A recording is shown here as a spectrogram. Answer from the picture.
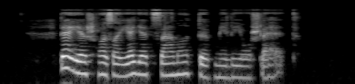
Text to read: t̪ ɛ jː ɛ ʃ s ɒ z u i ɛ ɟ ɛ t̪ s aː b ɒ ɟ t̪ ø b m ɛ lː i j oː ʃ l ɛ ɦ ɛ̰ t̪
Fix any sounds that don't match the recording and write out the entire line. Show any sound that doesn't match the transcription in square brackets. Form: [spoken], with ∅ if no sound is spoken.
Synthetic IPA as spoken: t̪ ɛ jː ɛ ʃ [h] ɒ z [ɒ] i ɛ ɟ ɛ t̪ s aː [m] ɒ [∅] t̪ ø b m [i] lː i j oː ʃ l ɛ ɦ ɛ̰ t̪

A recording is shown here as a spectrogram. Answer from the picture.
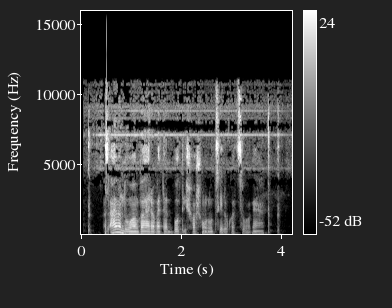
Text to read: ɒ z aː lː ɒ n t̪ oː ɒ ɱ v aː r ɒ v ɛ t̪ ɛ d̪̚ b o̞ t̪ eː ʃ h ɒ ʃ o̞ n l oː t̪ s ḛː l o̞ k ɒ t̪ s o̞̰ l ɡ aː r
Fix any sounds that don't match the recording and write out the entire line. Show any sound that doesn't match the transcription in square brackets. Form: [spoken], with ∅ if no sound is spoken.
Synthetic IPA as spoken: ɒ z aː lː ɒ n [d̪] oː ɒ ɱ v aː r ɒ v ɛ t̪ ɛ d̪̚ b o̞ t̪ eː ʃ h ɒ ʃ o̞ n l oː t̪ s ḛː l o̞ k ɒ t̪ s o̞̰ l ɡ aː [l]

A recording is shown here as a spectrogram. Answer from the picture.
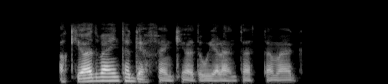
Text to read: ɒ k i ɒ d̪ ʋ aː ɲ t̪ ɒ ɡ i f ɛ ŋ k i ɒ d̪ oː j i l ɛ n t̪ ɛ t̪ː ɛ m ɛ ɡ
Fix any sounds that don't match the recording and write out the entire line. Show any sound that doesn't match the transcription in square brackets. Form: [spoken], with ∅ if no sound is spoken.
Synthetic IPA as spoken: ɒ k i ɒ d̪ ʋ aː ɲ t̪ ɒ ɡ [ɛ] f ɛ ŋ k i ɒ d̪ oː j [ɛ] l ɛ n t̪ ɛ t̪ː ɛ m ɛ ɡ

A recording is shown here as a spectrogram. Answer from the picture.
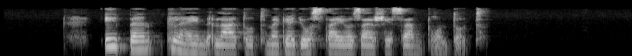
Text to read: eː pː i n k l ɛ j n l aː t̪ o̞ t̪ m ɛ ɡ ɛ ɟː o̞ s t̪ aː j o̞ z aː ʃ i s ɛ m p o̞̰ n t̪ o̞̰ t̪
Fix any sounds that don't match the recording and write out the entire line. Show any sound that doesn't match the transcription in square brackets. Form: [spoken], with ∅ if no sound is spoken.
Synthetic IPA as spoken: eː pː [ɛ] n k l ɛ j n l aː t̪ o̞ t̪ m ɛ ɡ ɛ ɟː o̞ s t̪ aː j o̞ z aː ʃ i s ɛ m p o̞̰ n t̪ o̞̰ t̪

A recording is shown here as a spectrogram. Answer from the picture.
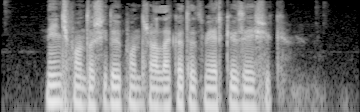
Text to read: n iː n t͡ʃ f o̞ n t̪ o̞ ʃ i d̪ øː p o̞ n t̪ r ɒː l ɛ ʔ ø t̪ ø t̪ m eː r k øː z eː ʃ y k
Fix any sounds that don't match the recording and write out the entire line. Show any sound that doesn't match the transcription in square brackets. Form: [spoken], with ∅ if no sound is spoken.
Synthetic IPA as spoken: n [i] n t͡ʃ f o̞ n t̪ o̞ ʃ i d̪ øː p o̞ n t̪ r ɒː l ɛ [k] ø t̪ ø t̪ m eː r k øː z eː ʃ y k

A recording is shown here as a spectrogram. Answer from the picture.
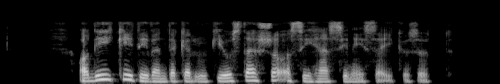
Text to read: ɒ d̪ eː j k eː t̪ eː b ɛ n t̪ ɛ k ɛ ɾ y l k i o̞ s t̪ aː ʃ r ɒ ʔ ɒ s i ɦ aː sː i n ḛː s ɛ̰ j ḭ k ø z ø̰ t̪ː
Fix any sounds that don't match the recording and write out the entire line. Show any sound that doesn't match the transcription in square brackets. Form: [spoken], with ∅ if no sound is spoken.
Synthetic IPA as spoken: ɒ d̪ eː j k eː t̪ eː [v] ɛ n t̪ ɛ k ɛ ɾ y l k i o̞ s t̪ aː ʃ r ɒ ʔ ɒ s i ɦ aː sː i n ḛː s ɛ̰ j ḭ k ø z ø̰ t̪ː

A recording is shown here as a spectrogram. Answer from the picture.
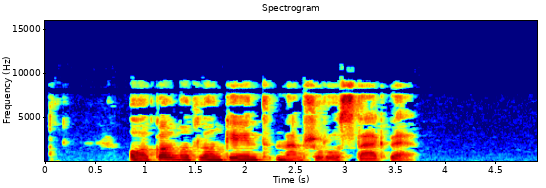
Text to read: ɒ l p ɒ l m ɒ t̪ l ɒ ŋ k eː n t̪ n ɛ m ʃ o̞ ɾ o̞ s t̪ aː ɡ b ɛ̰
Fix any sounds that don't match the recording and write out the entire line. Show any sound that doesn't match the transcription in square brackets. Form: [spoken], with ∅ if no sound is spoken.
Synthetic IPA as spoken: ɒ l [k] ɒ l m ɒ t̪ l ɒ ŋ k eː n t̪ n ɛ m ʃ o̞ ɾ o̞ s t̪ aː ɡ b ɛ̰

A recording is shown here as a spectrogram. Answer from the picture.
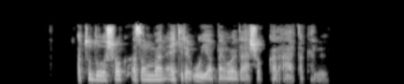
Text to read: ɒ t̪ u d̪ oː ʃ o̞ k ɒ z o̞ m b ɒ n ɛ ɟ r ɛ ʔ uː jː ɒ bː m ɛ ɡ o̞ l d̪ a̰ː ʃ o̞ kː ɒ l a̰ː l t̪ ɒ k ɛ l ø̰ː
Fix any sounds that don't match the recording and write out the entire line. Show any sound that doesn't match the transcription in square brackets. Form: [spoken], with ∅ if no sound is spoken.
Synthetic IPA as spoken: ɒ t̪ u d̪ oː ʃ o̞ k ɒ z o̞ m b ɒ n ɛ ɟ r ɛ ʔ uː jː ɒ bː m ɛ ɡ o̞ l d̪ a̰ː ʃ o̞ kː ɒ l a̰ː l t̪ ɒ k ɛ l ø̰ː

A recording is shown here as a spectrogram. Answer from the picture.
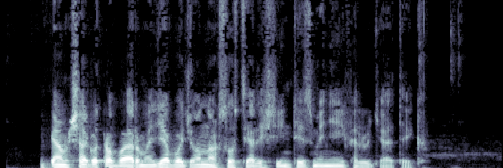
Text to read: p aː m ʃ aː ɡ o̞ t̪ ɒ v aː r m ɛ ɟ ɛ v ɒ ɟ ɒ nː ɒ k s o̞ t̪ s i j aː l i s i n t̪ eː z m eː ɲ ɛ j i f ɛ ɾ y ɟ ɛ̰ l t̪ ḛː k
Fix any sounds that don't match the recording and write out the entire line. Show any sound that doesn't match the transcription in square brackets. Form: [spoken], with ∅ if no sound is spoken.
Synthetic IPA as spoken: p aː m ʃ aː ɡ o̞ t̪ ɒ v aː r m ɛ ɟ ɛ v ɒ ɟ ɒ nː ɒ k s o̞ t̪ s i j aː l i [ʃ] i n t̪ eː z m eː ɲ ɛ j i f ɛ [l] y ɟ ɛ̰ l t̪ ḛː k

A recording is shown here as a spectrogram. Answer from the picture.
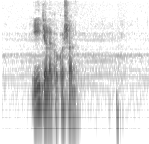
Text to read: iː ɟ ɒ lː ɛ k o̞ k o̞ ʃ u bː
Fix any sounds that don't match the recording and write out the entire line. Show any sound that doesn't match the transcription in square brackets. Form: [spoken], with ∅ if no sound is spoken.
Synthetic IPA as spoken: iː ɟ ɒ [l] ɛ [ɡ] o̞ k o̞ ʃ [ɒ] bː

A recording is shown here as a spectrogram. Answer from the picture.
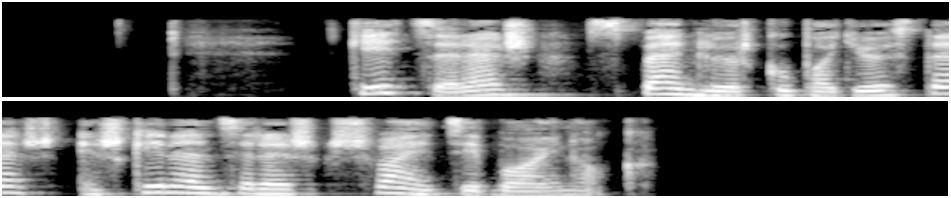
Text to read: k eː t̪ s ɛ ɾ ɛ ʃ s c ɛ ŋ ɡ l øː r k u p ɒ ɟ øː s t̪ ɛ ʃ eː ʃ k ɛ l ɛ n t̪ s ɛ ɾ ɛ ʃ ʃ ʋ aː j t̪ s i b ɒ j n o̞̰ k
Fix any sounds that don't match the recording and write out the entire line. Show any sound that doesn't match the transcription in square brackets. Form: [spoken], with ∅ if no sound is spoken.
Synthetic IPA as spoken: k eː t̪ s ɛ ɾ ɛ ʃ s [p] ɛ ŋ ɡ l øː r k u p ɒ ɟ øː s t̪ ɛ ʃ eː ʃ k [i] l ɛ n t̪ s ɛ ɾ ɛ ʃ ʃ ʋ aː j t̪ s i b ɒ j n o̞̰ k

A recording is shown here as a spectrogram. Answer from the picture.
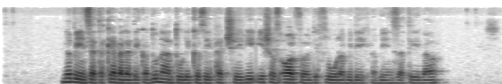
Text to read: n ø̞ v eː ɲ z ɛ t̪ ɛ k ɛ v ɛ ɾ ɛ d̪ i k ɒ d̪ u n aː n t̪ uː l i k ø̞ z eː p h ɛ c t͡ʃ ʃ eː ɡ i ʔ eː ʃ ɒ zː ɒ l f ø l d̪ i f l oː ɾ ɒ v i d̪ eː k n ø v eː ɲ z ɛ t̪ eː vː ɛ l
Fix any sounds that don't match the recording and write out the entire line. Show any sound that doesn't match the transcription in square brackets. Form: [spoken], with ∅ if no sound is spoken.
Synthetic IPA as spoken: n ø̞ v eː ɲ z ɛ t̪ ɛ k ɛ v ɛ ɾ ɛ d̪ i k ɒ d̪ u n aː n t̪ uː l i k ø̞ z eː p h ɛ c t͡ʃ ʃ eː ɡ i ʔ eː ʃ ɒ [z] ɒ l f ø l d̪ i f l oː ɾ ɒ v i d̪ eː k n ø v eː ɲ z ɛ t̪ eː [v] ɛ l

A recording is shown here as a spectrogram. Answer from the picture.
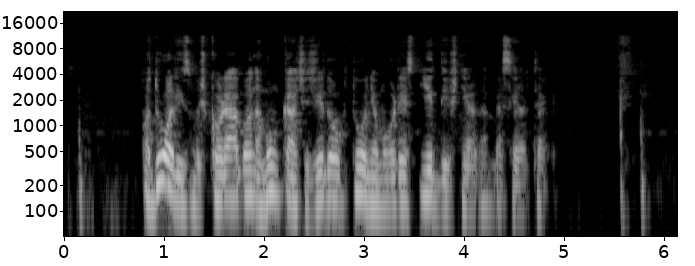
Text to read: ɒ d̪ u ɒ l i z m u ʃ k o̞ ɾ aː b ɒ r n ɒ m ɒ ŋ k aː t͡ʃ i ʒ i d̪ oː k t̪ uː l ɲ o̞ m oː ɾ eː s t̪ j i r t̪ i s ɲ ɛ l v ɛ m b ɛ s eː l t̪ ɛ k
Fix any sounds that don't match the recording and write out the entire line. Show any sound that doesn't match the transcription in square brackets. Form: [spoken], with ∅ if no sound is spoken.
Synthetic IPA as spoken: ɒ d̪ u ɒ l i z m u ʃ k o̞ ɾ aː b ɒ [∅] n ɒ m [u] ŋ k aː t͡ʃ i ʒ i d̪ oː k t̪ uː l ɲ o̞ m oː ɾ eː s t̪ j i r [d̪] i [ʃ] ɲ ɛ l v ɛ m b ɛ s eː l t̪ ɛ k

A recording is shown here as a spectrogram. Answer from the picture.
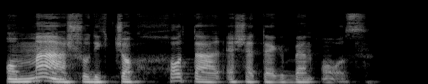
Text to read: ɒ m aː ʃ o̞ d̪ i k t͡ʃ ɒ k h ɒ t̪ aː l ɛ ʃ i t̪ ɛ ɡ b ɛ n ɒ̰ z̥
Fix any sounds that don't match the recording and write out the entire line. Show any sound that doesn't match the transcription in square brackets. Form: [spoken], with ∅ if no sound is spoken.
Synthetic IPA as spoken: ɒ m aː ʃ o̞ d̪ i k t͡ʃ ɒ k h ɒ t̪ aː l ɛ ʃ [ɛ] t̪ ɛ ɡ b ɛ n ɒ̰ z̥

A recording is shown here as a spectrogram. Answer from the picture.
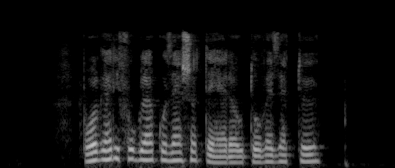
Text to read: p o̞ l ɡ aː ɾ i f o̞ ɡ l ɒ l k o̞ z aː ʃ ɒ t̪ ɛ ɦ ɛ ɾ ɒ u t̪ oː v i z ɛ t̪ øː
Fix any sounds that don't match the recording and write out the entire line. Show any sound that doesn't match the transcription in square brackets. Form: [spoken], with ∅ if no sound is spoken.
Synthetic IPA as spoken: p o̞ l ɡ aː ɾ i f o̞ ɡ l ɒ l k o̞ z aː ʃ ɒ t̪ ɛ ɦ ɛ ɾ ɒ u t̪ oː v [ɛ] z ɛ t̪ øː

